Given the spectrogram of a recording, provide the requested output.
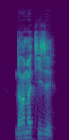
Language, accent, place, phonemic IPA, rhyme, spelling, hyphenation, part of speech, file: French, France, Lyon, /dʁa.ma.ti.ze/, -e, dramatiser, dra‧ma‧ti‧ser, verb, LL-Q150 (fra)-dramatiser.wav
- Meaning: to dramatize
